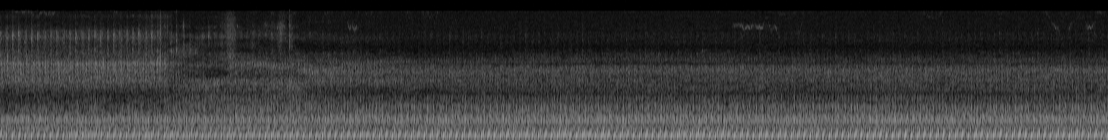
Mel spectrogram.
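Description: A boat engine chugs steadily close by.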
